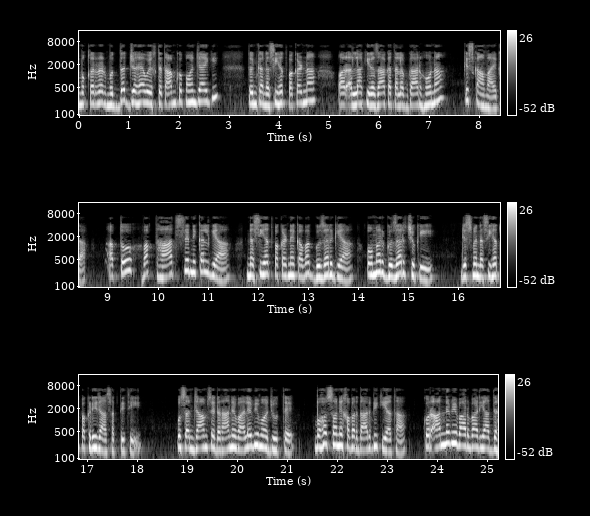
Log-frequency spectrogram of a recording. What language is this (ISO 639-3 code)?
urd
